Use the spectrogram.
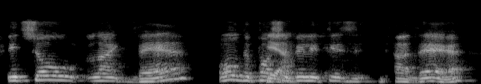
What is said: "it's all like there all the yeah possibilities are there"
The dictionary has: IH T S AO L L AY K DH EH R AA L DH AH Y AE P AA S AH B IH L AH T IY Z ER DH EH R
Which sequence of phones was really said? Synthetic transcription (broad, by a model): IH T S AO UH L AY K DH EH R AA L DH AH P AA S AH B IH L AH T IY Z ER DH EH R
